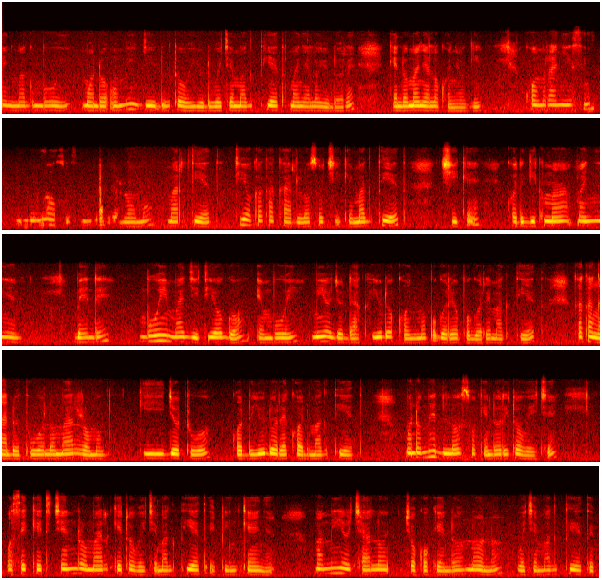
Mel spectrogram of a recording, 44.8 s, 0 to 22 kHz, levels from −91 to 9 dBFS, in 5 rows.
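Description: Speech suppressed in double talk hits this speech recording twice: a shallow dip from 8.81 to 8.92 s and a deeper loss from 9.15 to 10.84 s, where the talker drops by up to about 15 dB. The likely cause is an echo canceller ducking both talkers rather than a network dropout. The other side's voice leaking through is faint from 9.44 to 9.77 s and then roughly as loud as the talker from 10.4 to 10.7 s. This is a second voice, distinct from a room reflection of the talker, and the echo canceller likely failed to remove it. The sound has no content above 8 kHz throughout, which fits a wideband call codec.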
